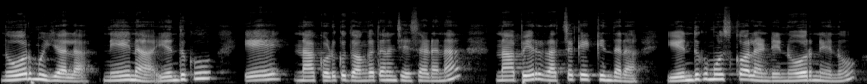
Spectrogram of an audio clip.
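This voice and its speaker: A woman reading an audiobook voices a scolding middle-aged village housewife with a shrill, indignant, nagging delivery. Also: normal speed, a little mellow, natural voice.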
